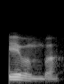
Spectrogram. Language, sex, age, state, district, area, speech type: Sanskrit, male, 30-45, Karnataka, Udupi, rural, conversation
